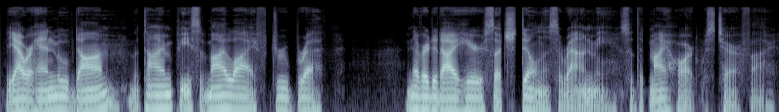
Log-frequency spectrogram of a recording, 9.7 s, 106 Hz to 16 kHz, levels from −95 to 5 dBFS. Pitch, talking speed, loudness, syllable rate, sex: 105 Hz, 155 wpm, -20 LUFS, 4.1 syllables/s, male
